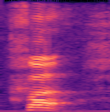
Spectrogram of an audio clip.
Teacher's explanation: its voiceless labiodental fricative sound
